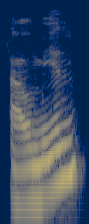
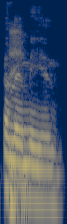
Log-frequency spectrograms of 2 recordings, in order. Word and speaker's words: Alemian: So first slide is work by C. Almian. I do not know how to pronounce that. Please forgive me. I think it's Alemian. Alemian, thank you.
